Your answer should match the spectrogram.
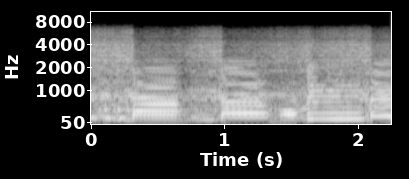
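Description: Yamaha YBS-62 baritone saxophone playing a quick line of changing notes over a rock backing track with electric guitar. Noisy hits sound at the start and again about a second in.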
